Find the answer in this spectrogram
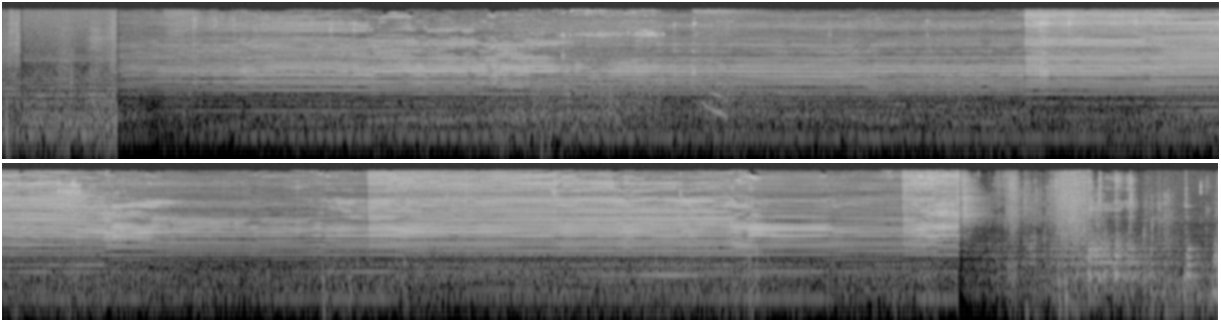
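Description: Electric hair clippers with a guard comb running as they cut up the back of short hair in a fade. A steady motor hum comes in about a second and a half in, with louder, noisier stretches as the blades bite through hair on each pass. It stops shortly before the end.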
